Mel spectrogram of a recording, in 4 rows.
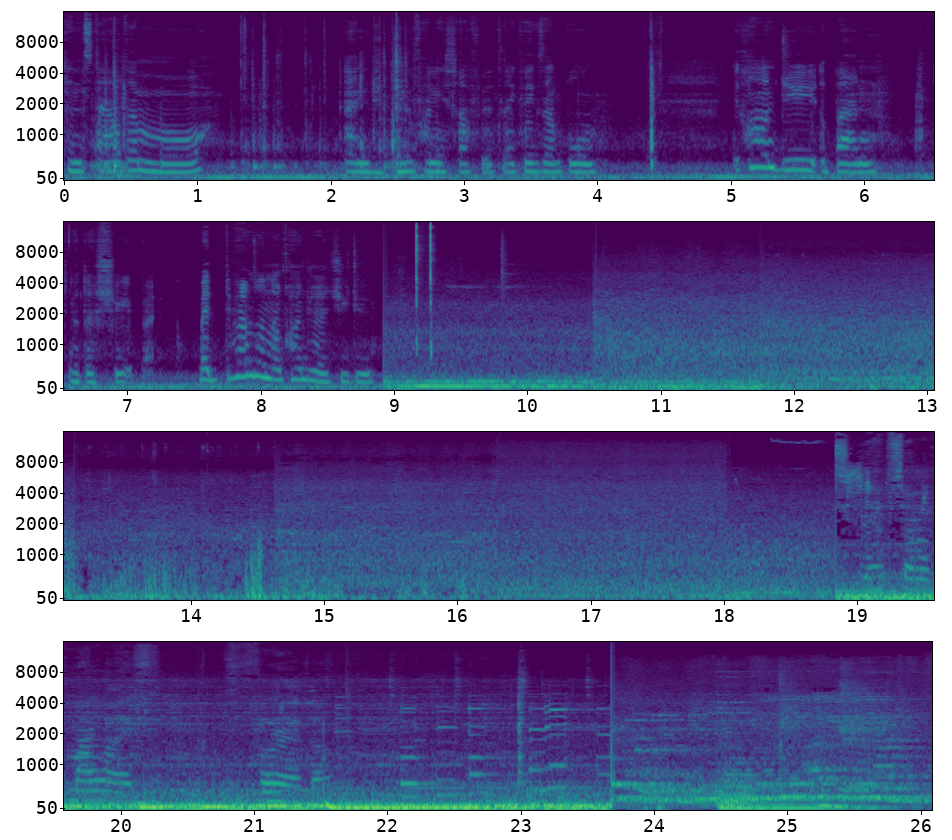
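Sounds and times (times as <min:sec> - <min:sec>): traffic hiss and hum: 0:00.0 - 0:22.3
low rumble: 0:18.8 - 0:23.7.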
